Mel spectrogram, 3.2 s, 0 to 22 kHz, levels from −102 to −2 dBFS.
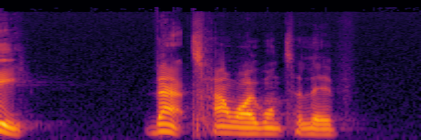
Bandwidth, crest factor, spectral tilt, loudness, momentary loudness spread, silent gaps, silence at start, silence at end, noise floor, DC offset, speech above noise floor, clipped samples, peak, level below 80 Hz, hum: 16.5 kHz; 20 dB; -5.5 dB/octave; -27 LUFS; 12 LU; none; 0 s; 0.65 s; -72 dBFS; under 0.1%; 46 dB; under 0.1%; -10 dBFS; -80 dBFS; none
